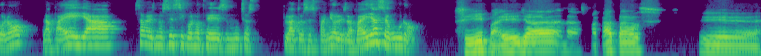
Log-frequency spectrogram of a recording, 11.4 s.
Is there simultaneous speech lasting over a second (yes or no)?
no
